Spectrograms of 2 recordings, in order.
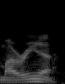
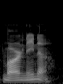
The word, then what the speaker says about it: Marnina: I thought this continent was called Marina. It is Marnina.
